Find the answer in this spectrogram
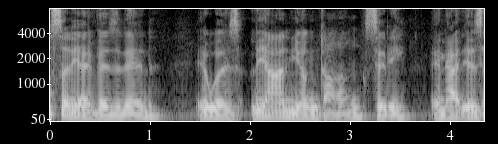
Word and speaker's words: Lianyungang: The small city I visited, it was Lianyungang City, and that is how you say it. At least close. You practiced. I do. I said a lot of Lianyungang.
